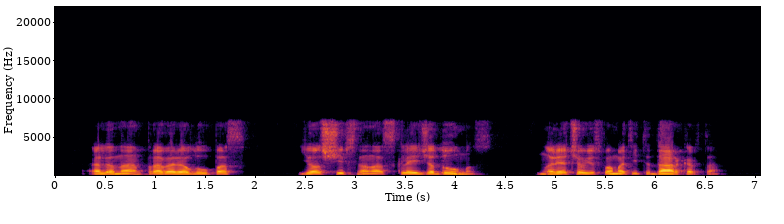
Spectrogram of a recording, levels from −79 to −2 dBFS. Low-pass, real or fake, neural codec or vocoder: 7.2 kHz; fake; vocoder, 44.1 kHz, 80 mel bands, Vocos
